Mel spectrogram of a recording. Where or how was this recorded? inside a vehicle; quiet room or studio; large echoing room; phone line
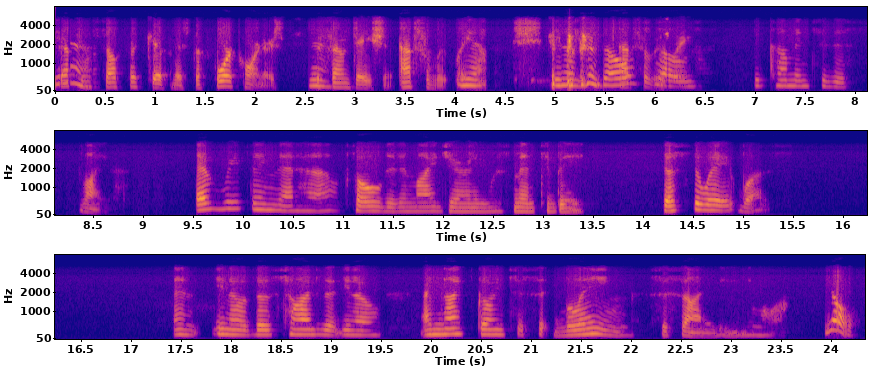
phone line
